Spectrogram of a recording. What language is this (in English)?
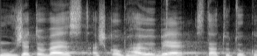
Czech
